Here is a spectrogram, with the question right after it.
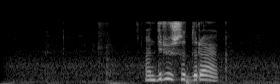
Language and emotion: Russian, positive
